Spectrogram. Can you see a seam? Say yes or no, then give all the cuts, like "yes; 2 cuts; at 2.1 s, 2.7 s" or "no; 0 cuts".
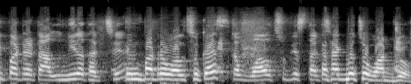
yes; 2 cuts; at 1.2 s, 3.2 s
